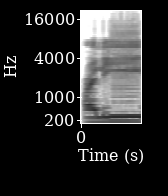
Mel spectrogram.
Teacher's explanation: لی یا مدہ ہے، ایک الف کے مقدار کے برابر کھینچ کر پڑھیں گے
